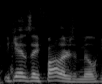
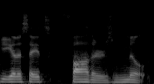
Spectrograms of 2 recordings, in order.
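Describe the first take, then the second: First: Said in the usual way. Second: "father's milk" said lower with a sly lean; knowing delivery. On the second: Shown as a demonstration. Co-host mimicking the proper way to say "father's milk", low and sly.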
